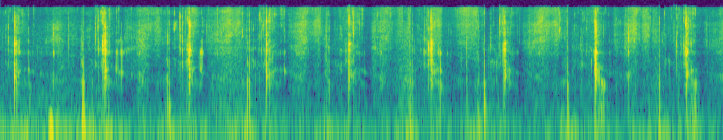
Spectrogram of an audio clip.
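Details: Sticky, crackling tongue smacks from a pet English Cream Golden Retriever licking a tongue cleaning brush, picked up by a Blue Yeti stereo microphone; quick irregular clicks several times a second.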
